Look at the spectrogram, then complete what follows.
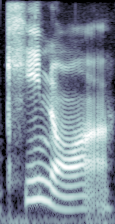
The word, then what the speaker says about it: quinoa: The weird spelling quinoa.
